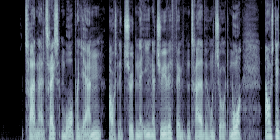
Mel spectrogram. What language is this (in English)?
Danish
